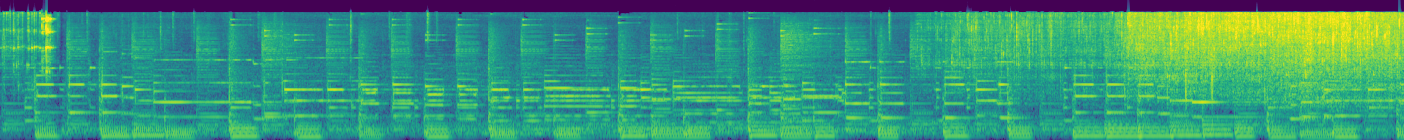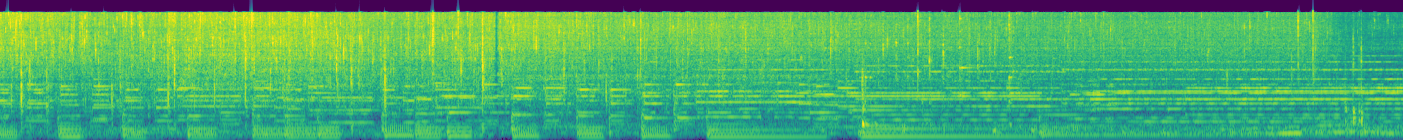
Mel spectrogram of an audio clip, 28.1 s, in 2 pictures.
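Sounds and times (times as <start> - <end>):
background music: 0.0 - 28.0
chicken sizzling in hot oil: 9.1 - 28.0.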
